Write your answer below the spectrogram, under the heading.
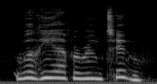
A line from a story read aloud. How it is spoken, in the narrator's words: she asked softly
